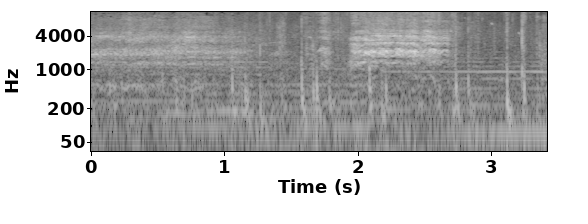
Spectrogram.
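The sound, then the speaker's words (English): A horse gallops back and rears. Its hooves clop in an uneven run, then a loud, high whinny rings out, followed by a few scattered hoofbeats as it stops. “Tyler's horse gallops back up to him, stops, and rears.”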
